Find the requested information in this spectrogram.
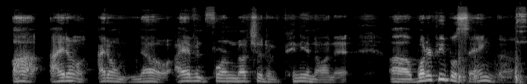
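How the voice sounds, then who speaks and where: An unremarkable speaking voice with lively intonation at a fairly quick pace, in a very clean recording with a silent background. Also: man, fairly high pitch for a man. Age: 18. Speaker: random video chat participant. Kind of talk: casual debate.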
